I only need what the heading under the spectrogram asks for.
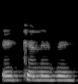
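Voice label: "ekelebe", Nigerian Pidgin, female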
